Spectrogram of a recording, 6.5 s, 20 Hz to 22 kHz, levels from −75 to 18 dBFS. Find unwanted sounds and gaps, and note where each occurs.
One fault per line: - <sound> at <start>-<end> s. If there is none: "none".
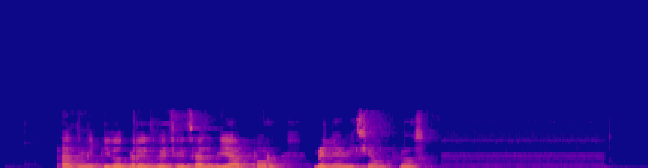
none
